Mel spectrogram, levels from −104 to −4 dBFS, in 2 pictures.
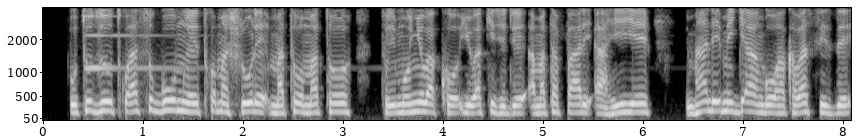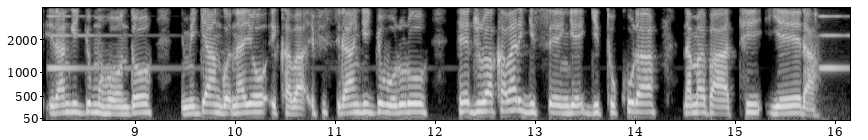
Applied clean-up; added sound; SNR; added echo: none; Piano; 19 dB; none.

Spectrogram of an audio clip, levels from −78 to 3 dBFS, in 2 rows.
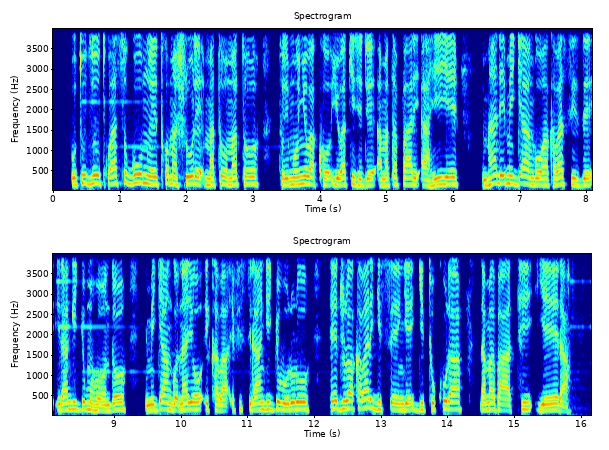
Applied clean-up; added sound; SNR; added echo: neural separator model SepFormer DNS4.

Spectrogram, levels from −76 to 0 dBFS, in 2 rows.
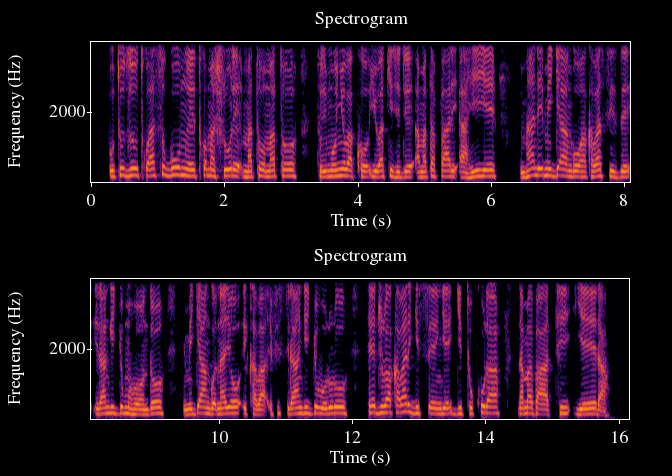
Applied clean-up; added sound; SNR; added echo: neural mask model Resemble Enhance denoiser.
